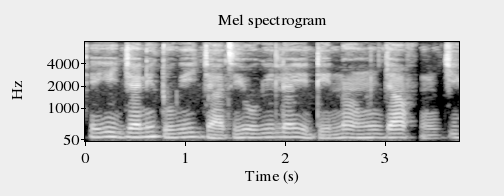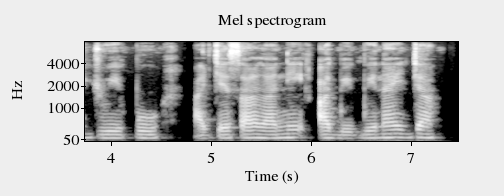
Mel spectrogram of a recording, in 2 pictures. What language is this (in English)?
Yoruba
